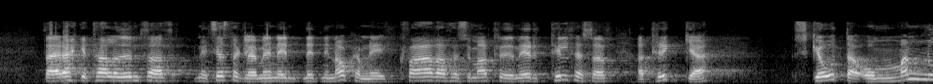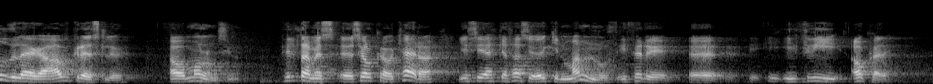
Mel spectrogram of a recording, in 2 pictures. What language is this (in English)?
Icelandic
